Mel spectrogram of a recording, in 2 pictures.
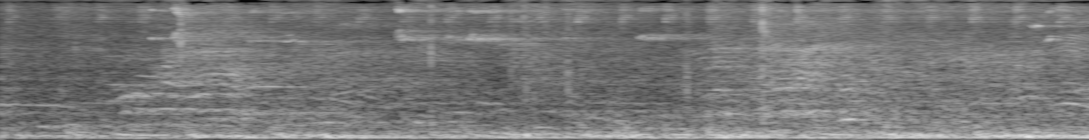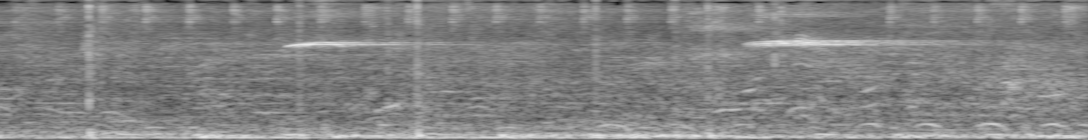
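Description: Echoing sounds of an indoor volleyball game on a hardwood court: scattered thuds of a ball hitting and bouncing, and two short high sneaker squeaks in the second half, over a steady rumble of voices and music in the hall.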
